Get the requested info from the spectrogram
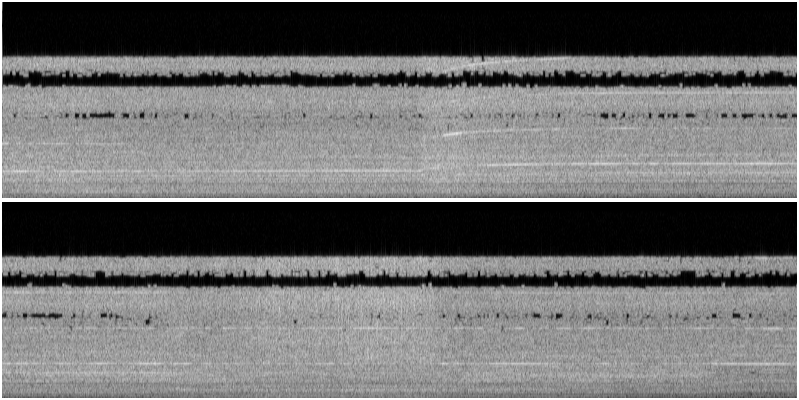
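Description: Food processor motor running steadily while it blends chickpeas, tahini, garlic and olive oil into hummus. Its whine steps up in pitch about five seconds in.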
